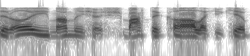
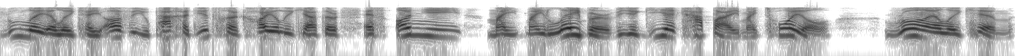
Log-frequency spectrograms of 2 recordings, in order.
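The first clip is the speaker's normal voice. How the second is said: preaching at full force; 4 semitones higher, 5 dB louder than usual. Acted. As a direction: proclaim each phrase with weight. Preaching verses on labor, loud.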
